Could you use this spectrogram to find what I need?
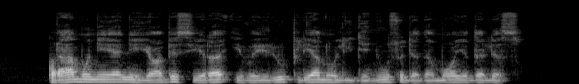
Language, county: Lithuanian, Kaunas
